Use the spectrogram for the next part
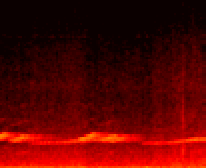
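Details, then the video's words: A spring peeper chorus, with upland chorus frogs alongside, calls from a vernal pool in swamp forest in Fairfax County, Northern Virginia: a steady, shrill high-pitched trill over low background rumble. "you can hear spring peepers behind me"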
